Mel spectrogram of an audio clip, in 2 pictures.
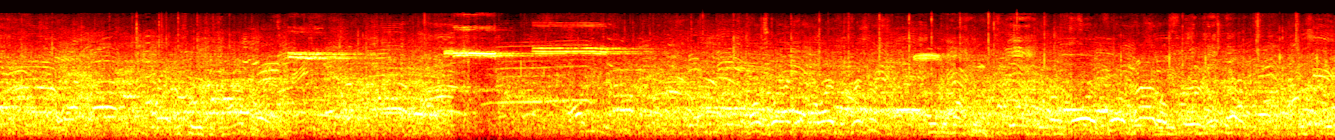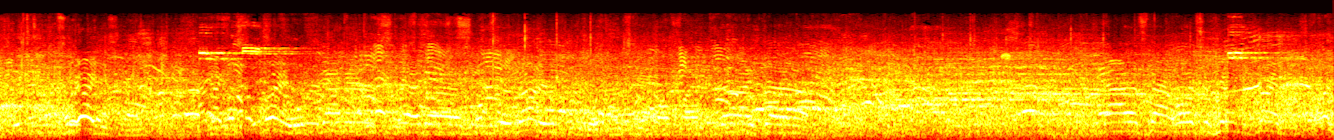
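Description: Arena crowd chatter: many spectators' voices overlapping in a large hall, at a steady level. A few brief high-pitched tones cut through it.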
